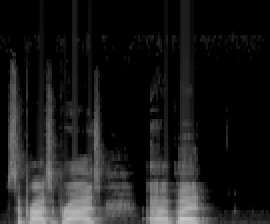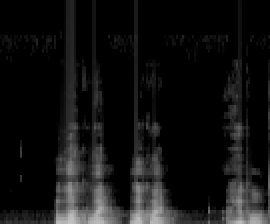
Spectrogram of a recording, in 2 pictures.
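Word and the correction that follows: Heupel: took over there. Hypel, whatever you say his name. It's pronounced Hypel. – Hypel, I believe you're right. Uh, uh yeah, Hypel. That sounds right.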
